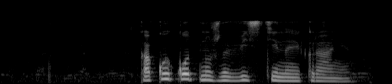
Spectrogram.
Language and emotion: Russian, angry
